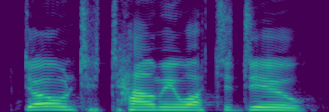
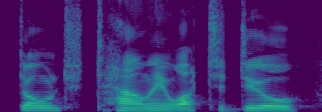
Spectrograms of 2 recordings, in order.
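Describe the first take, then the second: First: "Don't tell me what to do" yelled higher and louder; loud, furious "Don't tell me what to do"; angry shout. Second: Said in the usual way. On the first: Retold or imitated. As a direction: hit "tell" hard and loud. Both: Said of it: "This is from Big Boss".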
